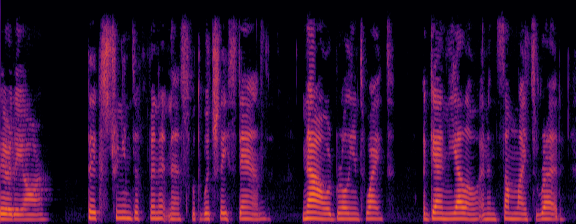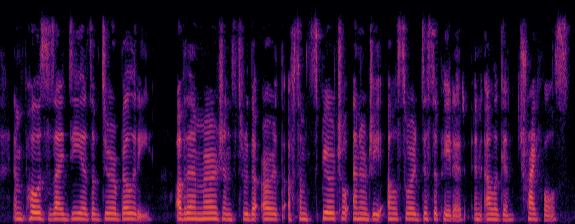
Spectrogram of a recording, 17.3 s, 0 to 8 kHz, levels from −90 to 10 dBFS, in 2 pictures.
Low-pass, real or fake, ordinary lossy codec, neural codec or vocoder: 7.2 kHz; real; Opus, 64 kbps; none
